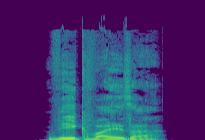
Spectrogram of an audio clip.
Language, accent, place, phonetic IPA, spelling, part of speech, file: German, Germany, Berlin, [ˈveːkˌvaɪ̯zɐ], Wegweiser, noun, De-Wegweiser.ogg
- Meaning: signpost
